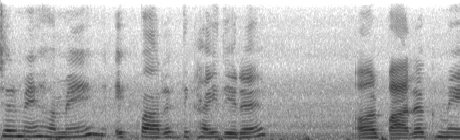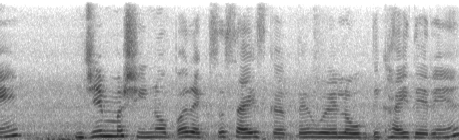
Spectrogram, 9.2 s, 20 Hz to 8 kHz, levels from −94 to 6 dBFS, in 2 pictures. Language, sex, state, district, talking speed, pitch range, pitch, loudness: Hindi, female, Chhattisgarh, Bastar, 155 wpm, 220-245 Hz, 230 Hz, -17 LUFS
